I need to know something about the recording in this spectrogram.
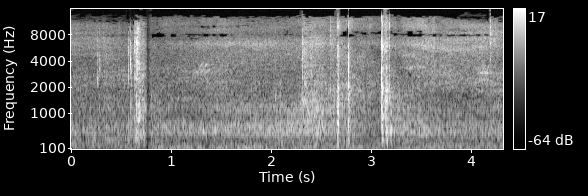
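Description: Skateboard and kick-scooter wheels rolling on a concrete skatepark, a steady rumble broken by a few sharp clacks of decks and wheels hitting the surface, two of them close together about three seconds in.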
